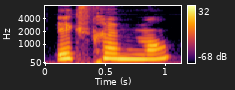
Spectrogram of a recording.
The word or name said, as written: extremement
